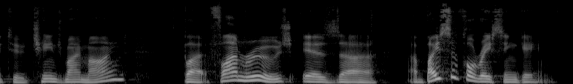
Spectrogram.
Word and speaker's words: Flamme Rouge: And finishing off, Rebecca played some Flamme Rouge. And for the non-roll your R people, Flamme Rouge.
